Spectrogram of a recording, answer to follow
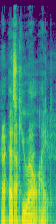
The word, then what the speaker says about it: SQLite: want to pronounce it I heard today that's actually SQL like meteorite sqlite okay I'll go with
